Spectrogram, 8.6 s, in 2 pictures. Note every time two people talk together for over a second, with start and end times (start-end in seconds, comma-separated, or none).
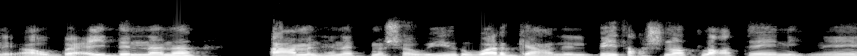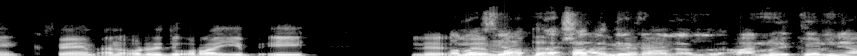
6.5-7.8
